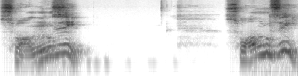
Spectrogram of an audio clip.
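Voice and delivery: attempted Welsh accent. Trying out a Welsh accent for the chat: attempted Welsh accent. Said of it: "Nah, I can't. Welsh is hard".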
